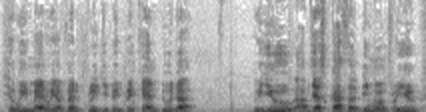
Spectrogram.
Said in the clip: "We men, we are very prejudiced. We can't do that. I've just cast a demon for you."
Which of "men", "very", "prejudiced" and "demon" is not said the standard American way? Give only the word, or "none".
prejudiced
